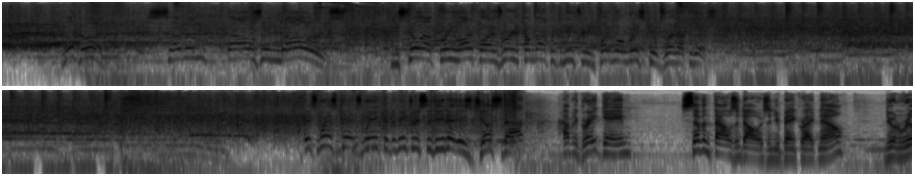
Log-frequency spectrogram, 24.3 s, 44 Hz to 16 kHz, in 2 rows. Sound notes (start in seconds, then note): 0.1 cheers and applause; 11.3 dramatic music; 15.5 cheers and applause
